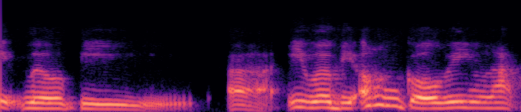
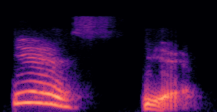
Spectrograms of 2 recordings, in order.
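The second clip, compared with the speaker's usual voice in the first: ordinary talk, nothing marked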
